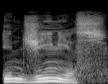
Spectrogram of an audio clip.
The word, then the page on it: ingenious: American English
